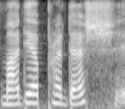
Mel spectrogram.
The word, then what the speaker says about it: Madhya Pradesh: Now, you went to Madhya Pradesh. Is that how you pronounce it? – Yes, Madhya Pradesh is a very large central state of India.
